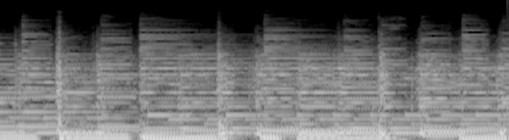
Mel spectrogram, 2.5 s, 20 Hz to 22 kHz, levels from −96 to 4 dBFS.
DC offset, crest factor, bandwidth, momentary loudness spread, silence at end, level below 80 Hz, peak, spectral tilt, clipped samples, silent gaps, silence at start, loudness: under 0.1%; 12 dB; 9.4 kHz; 2 LU; 0 s; -22 dBFS; -2 dBFS; -7 dB/octave; under 0.1%; none; 0 s; -16 LUFS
